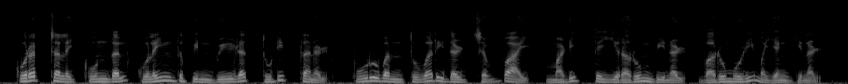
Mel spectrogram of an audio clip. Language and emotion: Tamil, neutral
